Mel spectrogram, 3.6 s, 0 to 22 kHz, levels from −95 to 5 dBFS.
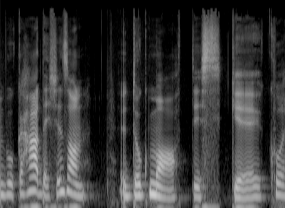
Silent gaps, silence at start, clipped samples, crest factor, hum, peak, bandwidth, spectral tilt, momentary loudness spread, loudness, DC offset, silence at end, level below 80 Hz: none; 0 s; under 0.1%; 18 dB; none; -8 dBFS; 19 kHz; -4 dB/octave; 8 LU; -26 LUFS; 0.5%; 0 s; -58 dBFS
